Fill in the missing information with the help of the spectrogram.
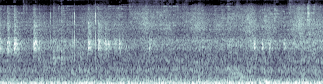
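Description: Freight train's covered hopper cars rolling past, a steady low rumble of steel wheels on the rails, with a few short squeals in the first two seconds.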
